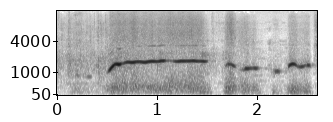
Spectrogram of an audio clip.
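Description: A person whistles a short song melody, starting with a long sustained note followed by a few shorter phrases, breathy and clear with no talking.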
